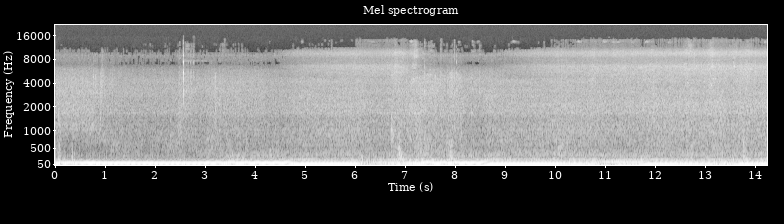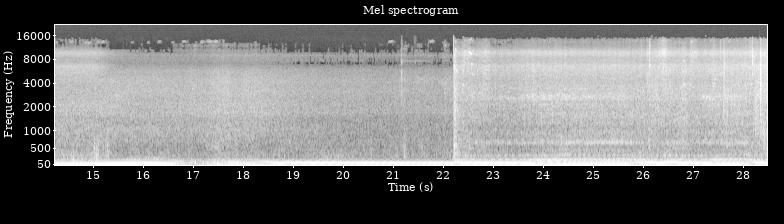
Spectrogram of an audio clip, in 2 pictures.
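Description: Continuous low rumble of a car on the road, its low hum shifting in pitch every few seconds.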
